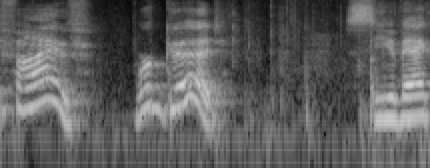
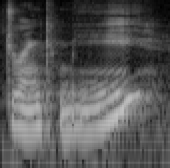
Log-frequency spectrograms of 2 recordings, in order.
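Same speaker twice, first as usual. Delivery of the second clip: lower, softer, stretched "Drink me." with a rise; hushed drawn-out read; 6 semitones lower, 6 dB quieter than usual. Real, not acted. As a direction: breathe "Drink me." low and soft like a spell. Rereading label, drawn out.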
